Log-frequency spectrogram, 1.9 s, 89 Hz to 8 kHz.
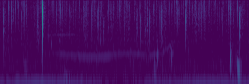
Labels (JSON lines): {"label": "biophony", "recorder": "SoundTrap 300"}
